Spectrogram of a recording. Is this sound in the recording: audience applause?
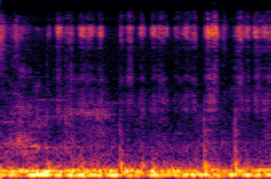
no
